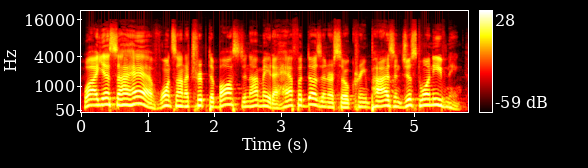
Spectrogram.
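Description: A man's voice: high voice, moderate pace, pitched above the performer's own voice, lightly acted. A man voicing a prim, folksy older small-town aunt with an eager manner, in a comic parody reading. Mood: eager, coy.

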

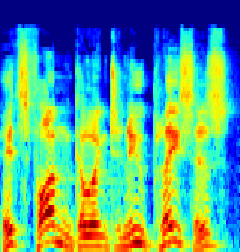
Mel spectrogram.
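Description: A man's voice: fairly high pitch, animated, takes it slowly, fairly bright tone, breathy edge, exaggerated voice. A man voicing a cheerful, fearless young military pilot in a storybook, breezy and unflappable.

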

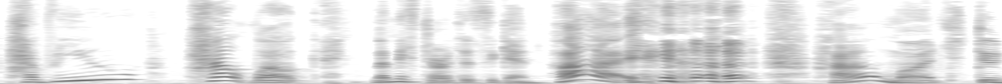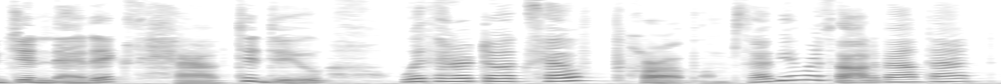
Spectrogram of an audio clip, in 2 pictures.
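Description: A woman's voice: a little high, wildly swooping pitch, measured pace, a bit bright. A woman in her sixties talking casually to camera about dog health, chatty and rambling, often restarting her sentences. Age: 60s. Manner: chatty, rambling, self-correcting.

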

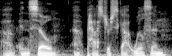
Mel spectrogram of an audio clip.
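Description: A man with a raspy voice, congested from a cold, telling stories and joking casually as a podcast guest. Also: fairly even intonation, measured pace, a little hiss or hum. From Texas. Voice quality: raspy, deep. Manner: joking, storytelling. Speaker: podcast guest, church leader.

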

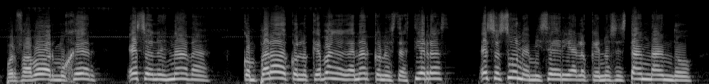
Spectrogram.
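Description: A man's voice: very high-pitched, brisk, clean tone. A young man with a Mexican accent playing a defiant rural protest leader in an amateur radio drama. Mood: indignant. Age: young adult.

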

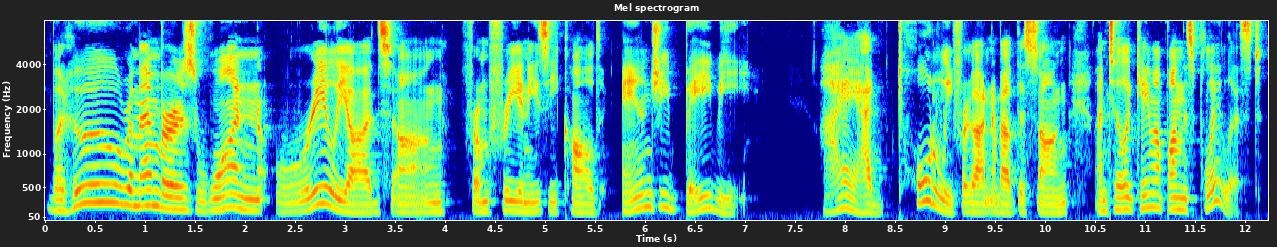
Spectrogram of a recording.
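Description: An older woman hosting a podcast, telling personal stories in a casual, reflective, confiding and expressive way. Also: low-pitched, a little slow. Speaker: podcast host.

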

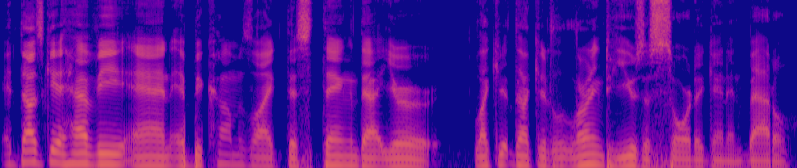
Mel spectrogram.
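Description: A young man with a deep voice, guesting on a casual podcast and telling stories with plenty of swearing. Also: fairly quick, no echo. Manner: animated storytelling, heavy swearing. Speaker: podcast guest and stand-up comic. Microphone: handheld microphone.

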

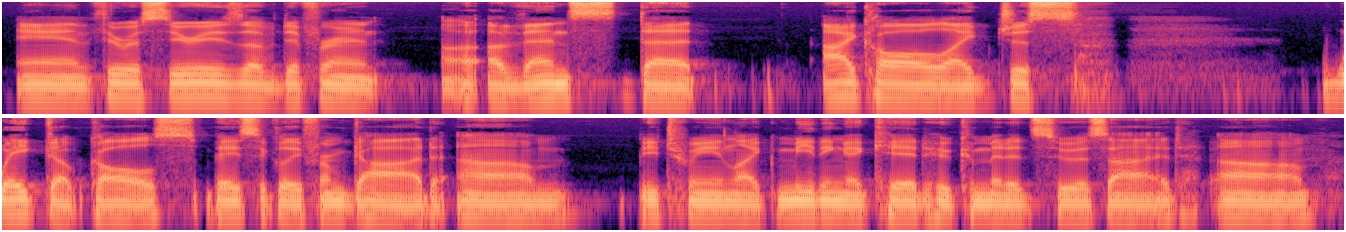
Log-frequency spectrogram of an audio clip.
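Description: An earnest American man talks casually as a podcast guest, wandering through his story with lots of "like." His voice sits on the lower side and sounds warm and mellow. The tone is very smooth and clean. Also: little pitch movement, takes it slowly. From United States. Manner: earnest, meandering, heavy use of "like".

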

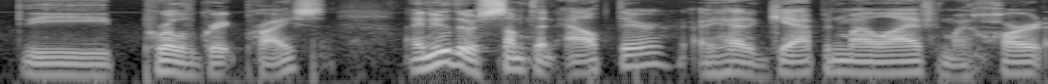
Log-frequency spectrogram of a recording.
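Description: Very deep-voiced man in his fifties. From Southern California. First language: Japanese. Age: 50s. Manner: reflective, earnest, with frequent fillers. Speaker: podcast guest. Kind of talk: relaxed storytelling interview.

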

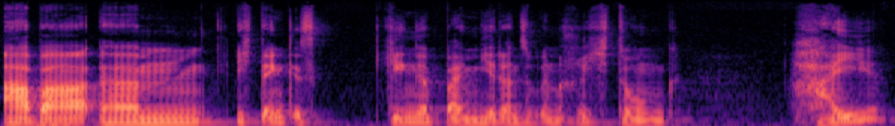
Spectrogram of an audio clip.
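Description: A man's voice: medium pitch, slow, sharp tone. Stammering young man in casual chat. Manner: stammers and repeats words, laughs while talking. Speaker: podcast co-host.

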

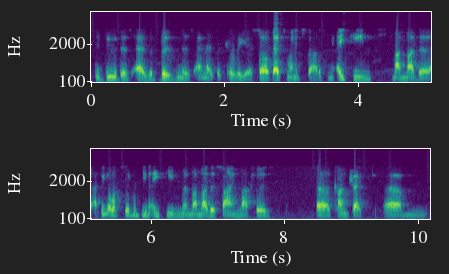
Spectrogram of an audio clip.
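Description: A man's voice: low-pitched, flat delivery, normal speed. Man with a dull radio sound. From South Africa, Cape Flats. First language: Afrikaans. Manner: rambling, many restarts, laughs often. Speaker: musician guest. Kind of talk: casual interview answers.

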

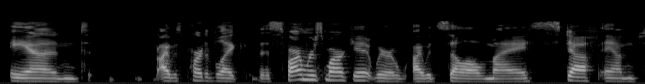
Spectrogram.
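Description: Woman guest with a low voice, low-key and candid, casual talk; dull lo-fi sound, very dry. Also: dry recording. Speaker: podcast guest, chef and author. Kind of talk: casual interview chat.

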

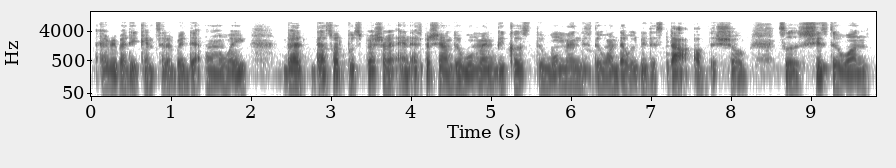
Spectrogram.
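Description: Man from Cameroon, very low husky voice, rambling opinionated recap, dull lo-fi sound. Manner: rambling, self-correcting, opinionated. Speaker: reality TV recap vlogger. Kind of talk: casual spoken recap.

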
